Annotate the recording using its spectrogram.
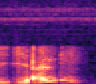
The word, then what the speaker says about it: Yanni: In Greek, it'd be Yanni.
